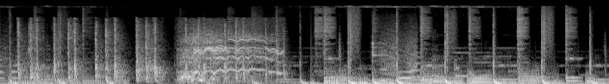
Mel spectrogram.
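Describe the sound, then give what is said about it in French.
A horse whinnies loudly in a long, quavering neigh, framed by rapid percussive beats before and after that suggest galloping hooves. “La School Radio arrive au galop!”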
